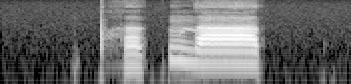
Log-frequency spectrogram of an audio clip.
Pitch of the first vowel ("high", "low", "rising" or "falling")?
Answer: rising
